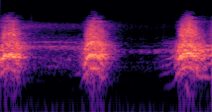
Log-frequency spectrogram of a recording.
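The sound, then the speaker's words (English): A husky lead sled dog of the snowy Northwest gives three loud, sharp barks, spaced about a second apart, with quiet gaps between them. “It's Yukon King, swiftest and strongest lead dog of the Northwest, blazing the trail for Sergeant Preston of the Northwest Mounted Police in his relentless pursuit of lawbreakers.”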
